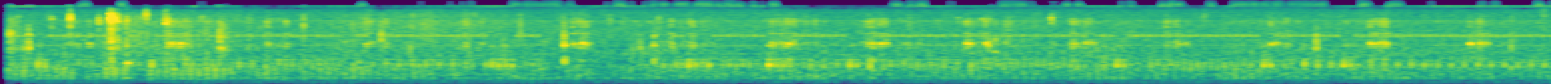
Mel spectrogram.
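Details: Kitten purring as it sucks its paw, a comfort habit from being separated from its mother very early; a soft, steady rumbling purr runs throughout, with scattered small clicks and wet sucking noises indoors.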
